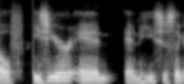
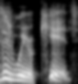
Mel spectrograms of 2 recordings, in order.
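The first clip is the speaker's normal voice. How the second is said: put-on Boston accent, higher pitched; 6 semitones higher, 4 dB louder than usual. Retelling what he said to Wilma, imitating a Boston accent. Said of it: "he's like basically a Boston accent".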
